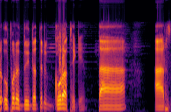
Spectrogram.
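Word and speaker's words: ت: জিহবার আগা সামনের উপরের দুই দাঁতের গোড়া থেকে তা আর সা উচ্চারণ হবে সামনের উপরের দুই দাঁতের আগা থেকে সা এরপর জিম জিম এরপর হা।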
